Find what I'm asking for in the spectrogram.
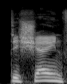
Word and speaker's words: DeChaine: That's the Deschaine family, is that right? Have I pronounced that name correctly? – That's right.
